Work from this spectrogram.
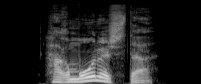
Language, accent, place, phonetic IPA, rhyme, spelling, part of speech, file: German, Germany, Berlin, [haʁˈmoːnɪʃstɐ], -oːnɪʃstɐ, harmonischster, adjective, De-harmonischster.ogg
- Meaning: inflection of harmonisch: 1. strong/mixed nominative masculine singular superlative degree 2. strong genitive/dative feminine singular superlative degree 3. strong genitive plural superlative degree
